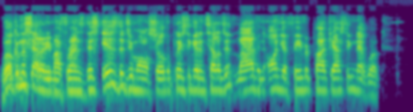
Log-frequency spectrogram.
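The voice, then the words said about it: Hoarse, worn-out voice. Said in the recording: “You see my voice is gone, right?”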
